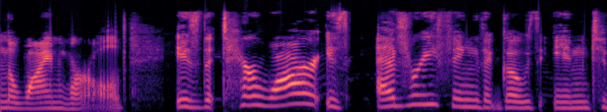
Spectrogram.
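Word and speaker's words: terroir: Oh, I've been planning travel for a while, but the idea of teroir and pulling I'm glad you said it that way. I couldn't pronounce I knew it was like cool.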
